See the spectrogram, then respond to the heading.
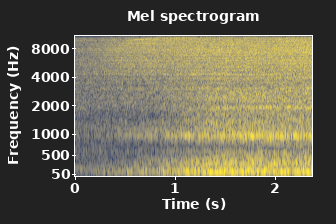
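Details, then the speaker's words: Burnham Series 2 gas boiler burner, installed 2004 (19 years old), three zones: the damper opened and the burner lit, a low soft rumble swelling to a steady roar; normal burner firing. "I don't know if you can hear it could you hear that that's the sound of heat"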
